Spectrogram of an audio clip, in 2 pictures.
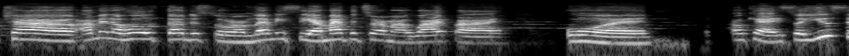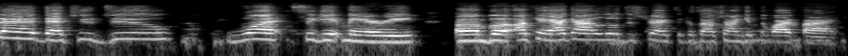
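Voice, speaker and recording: A woman hosting a live-stream dating interview, firing off quick questions and repeating the answers back. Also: a little high, sharp tone.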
